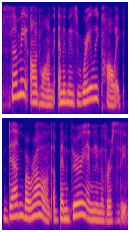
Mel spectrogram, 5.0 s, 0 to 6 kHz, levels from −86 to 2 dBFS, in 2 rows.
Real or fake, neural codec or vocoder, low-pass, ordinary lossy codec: fake; autoencoder, 44.1 kHz, a latent of 192 numbers a frame, MeloTTS; 5.4 kHz; MP3, 48 kbps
